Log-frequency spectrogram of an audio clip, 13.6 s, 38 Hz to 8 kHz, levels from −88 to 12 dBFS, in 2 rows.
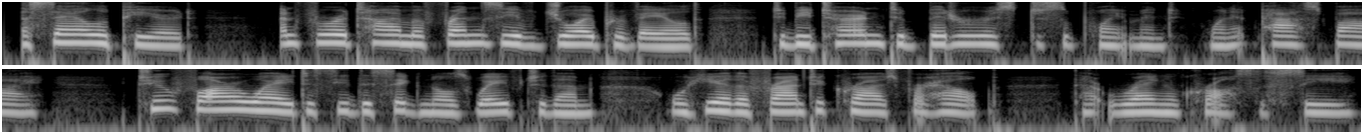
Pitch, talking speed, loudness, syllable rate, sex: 215 Hz, 195 wpm, -19 LUFS, 5.4 syllables/s, female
